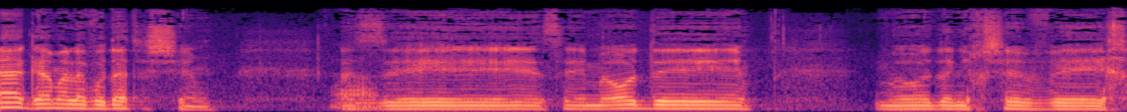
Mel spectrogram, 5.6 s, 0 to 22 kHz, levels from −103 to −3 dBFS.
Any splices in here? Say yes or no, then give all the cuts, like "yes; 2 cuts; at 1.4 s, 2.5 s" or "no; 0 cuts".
no; 0 cuts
